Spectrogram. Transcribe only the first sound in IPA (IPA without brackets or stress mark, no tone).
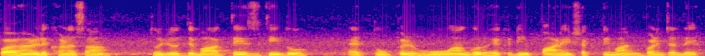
p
